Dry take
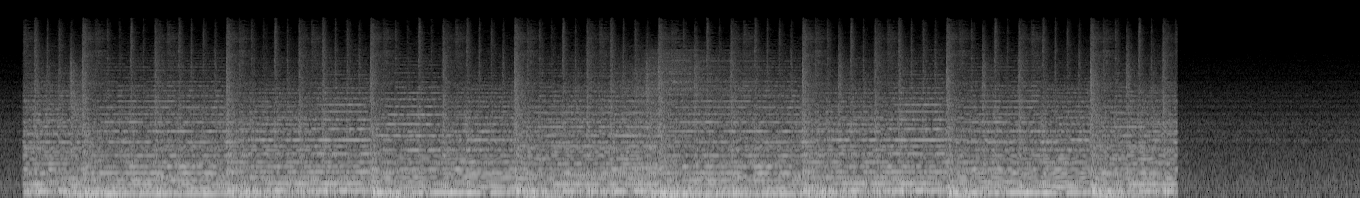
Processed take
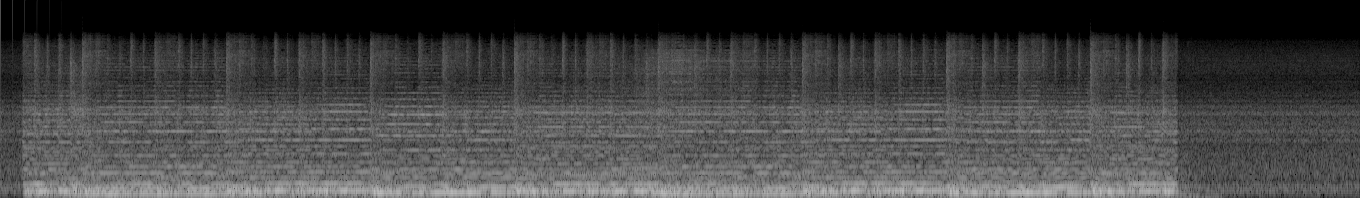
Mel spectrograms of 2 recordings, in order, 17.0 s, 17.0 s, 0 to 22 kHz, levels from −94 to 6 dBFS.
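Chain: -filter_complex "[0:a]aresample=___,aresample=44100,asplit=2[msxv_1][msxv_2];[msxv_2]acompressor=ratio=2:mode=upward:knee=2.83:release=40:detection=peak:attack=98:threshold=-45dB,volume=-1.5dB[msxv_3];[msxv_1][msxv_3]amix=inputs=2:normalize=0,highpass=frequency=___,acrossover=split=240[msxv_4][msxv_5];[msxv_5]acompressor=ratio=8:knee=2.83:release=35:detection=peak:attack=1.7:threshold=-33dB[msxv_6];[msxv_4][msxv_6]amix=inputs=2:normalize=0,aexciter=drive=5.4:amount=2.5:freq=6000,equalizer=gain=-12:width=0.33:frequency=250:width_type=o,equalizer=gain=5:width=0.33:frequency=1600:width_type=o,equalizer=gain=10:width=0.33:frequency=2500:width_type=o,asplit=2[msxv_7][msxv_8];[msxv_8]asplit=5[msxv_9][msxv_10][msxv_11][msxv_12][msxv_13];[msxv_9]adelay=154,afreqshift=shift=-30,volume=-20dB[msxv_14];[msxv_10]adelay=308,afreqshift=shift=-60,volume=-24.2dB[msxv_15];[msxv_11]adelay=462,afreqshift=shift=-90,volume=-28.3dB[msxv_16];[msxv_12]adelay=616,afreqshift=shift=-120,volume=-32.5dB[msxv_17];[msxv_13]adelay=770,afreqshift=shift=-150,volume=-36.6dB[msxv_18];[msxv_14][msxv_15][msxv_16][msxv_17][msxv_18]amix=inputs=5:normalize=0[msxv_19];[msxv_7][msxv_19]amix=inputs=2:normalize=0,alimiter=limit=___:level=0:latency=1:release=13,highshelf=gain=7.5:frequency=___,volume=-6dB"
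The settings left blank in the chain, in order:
22050, 75, -14dB, 4800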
